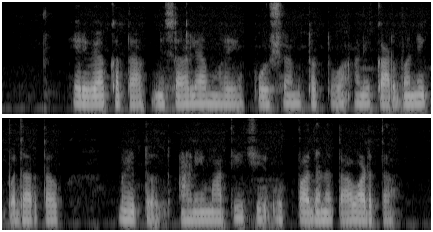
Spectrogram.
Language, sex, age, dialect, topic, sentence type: Marathi, female, 25-30, Southern Konkan, agriculture, statement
